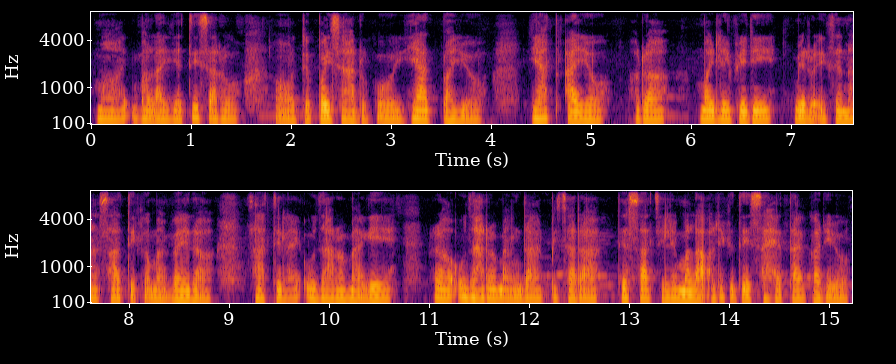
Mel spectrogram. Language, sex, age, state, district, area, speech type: Nepali, female, 45-60, West Bengal, Darjeeling, rural, spontaneous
